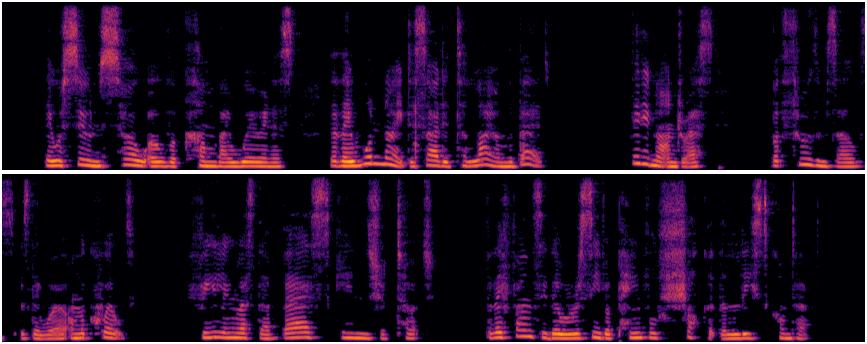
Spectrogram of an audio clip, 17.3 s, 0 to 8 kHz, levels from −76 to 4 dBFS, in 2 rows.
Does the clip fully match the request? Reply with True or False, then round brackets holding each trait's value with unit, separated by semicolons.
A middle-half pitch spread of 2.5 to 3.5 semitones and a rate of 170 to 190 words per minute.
True (2.9 semitones; 175 wpm)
